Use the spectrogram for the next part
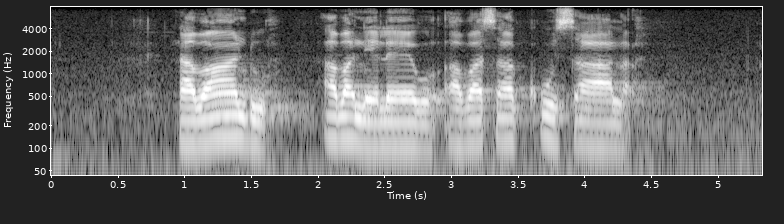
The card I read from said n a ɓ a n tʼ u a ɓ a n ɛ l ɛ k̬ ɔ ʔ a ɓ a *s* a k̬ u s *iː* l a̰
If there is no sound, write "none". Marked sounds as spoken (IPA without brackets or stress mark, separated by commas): s, aː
